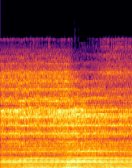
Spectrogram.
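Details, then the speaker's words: Lennox heat pump causing a noise complaint, running. Loud steady hum with a sharp high ringing whine; bad compressor valves suspected, and the technician concludes the compressor is bad. "Yeah, it's that compressor. Got a problem with the compressor in this thing."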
